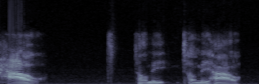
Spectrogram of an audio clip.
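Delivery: yelling in character voice. Waking in the burnt-out laboratory, Soren yells out to the party. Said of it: "they hear Soren just yell out".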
